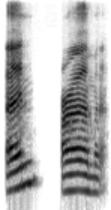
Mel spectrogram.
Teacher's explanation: نون ساکن واضح، کیوں؟ کیونکہ اس کے بعد عین آ رہا ہے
